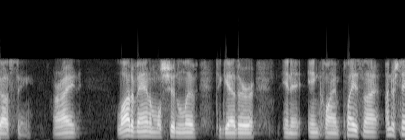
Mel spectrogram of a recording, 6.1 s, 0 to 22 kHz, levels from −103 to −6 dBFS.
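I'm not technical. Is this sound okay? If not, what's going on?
Yes, this sound is okay; nothing is going wrong in it.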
